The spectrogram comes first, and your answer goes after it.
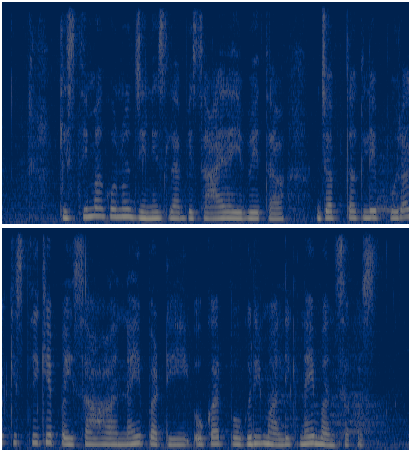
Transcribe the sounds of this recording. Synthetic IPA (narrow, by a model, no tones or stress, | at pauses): kɪst̪imẽkoːnod͡ʒɪnɪslabɪsaːeɾɐɦiʋeːt̪a | d͡ʒɐb̚t̪əɐklepuːɾakɪst̪ikepəɪsaɦanɐĩpɐʈʰioːkəɾpoːɡɾimaːlɪknɐĩbɐnsɐkəs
